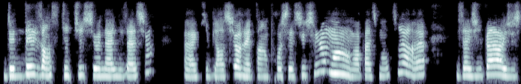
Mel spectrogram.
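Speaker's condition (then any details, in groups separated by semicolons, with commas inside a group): No condition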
